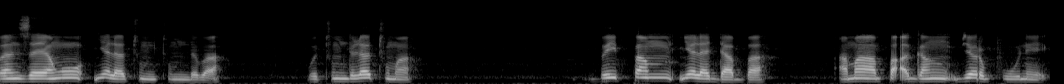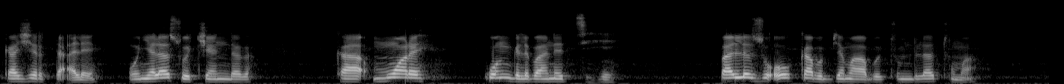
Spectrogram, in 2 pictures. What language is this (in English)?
Dagbani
